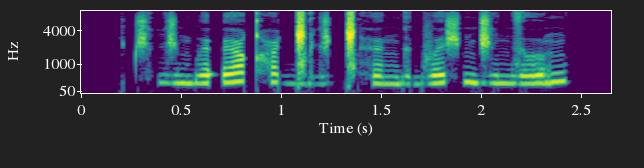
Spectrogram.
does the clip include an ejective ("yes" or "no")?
no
